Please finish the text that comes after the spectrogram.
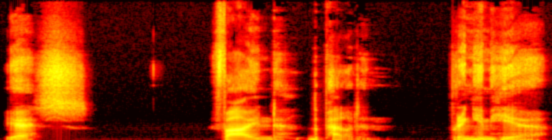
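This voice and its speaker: A man voicing a grave skeleton-faced wizard with a low gravelly voice and a measured, formal manner, in a fantasy ASMR roleplay. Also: pushed and bright, heavily acted. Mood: solemn, commanding. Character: grave, scary skeleton-faced male wizard, wise quest-giver.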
